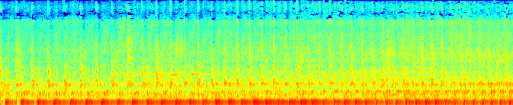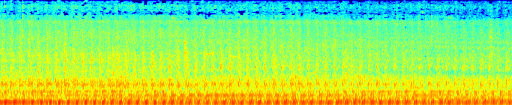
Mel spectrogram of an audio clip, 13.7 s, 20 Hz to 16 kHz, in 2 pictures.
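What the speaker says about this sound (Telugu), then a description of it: "ఈ లోకోమోటివ్ 1951లోది, డీజిల్తో నడుస్తుంది." A 1951 diesel field railway locomotive idling at a Feldbahn in Leipzig, a close, loud engine chugging in an even pulsing rhythm that gradually settles to a slightly quicker, lighter beat.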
